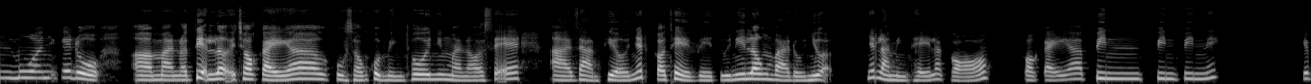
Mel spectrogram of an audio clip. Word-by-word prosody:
mua 305 0 -1
những 300 0 -7
cái 315 0 -1
đồ, 250 -8 +4 0.3
ờ, 210 -1 +2
mà 205 -1 +1
nó 205 0 0
tiện 290 -6 +6
lợi 255 0 +4
cho 245 0 +4
cái, 205 -4 +4
ơ, 250 0 +4
cuộc 215 -4 -2
sống 195 0 -2
của 240 +1 +4
mình 195 -1 -4
thôi 235 0 +3
nhưng 230 -1 -1
mà 195 - -1
nó 190 0 -3
sẽ, 255 +7 -2 0.3
à, 195 -2 -1
giảm 195 -3 -1
thiểu 195 -4 +2
nhất 275 +11 -1
có 215 -1 +3
thể 220 -6 +3
về 190 +1 -4
túi 205 +1 0
ni 235 +3 +2
lông 245 -2 +4
và 200 -3 +1
đồ 185 0 -4
nhựa. 215 +2 +1 0.4
Nhất 320 - -2
là 245 -6 +2
mình 195 -2 -3
thấy 190 +1 -4
là 240 - -4
có 185 +8 -2 0.3
có 200 -1 -4
cái, 200 +1 -5
a, 255 +1 -4
pin 260 -2 -1 0.2
pin 255 -2 -4
pin 255 -1 -4
ấy, 315 +5 -6 0.8
cái 270 - -3
220 Hz, 220 wpm, -21 LUFS, 195-255 Hz, 0.8 s, tiện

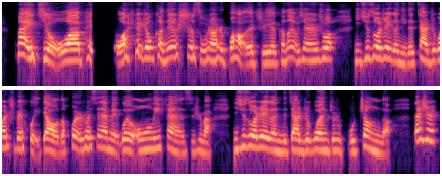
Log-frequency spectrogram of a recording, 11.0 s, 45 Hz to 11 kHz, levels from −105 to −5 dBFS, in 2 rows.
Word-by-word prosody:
卖 365 -5 +6
酒 270 -5 0
啊， 245 +1 +10
陪 245 - -6
酒 445 - -5
啊， - - +5
这 - - -4
种 280 0 +3
肯 250 - -3
定 295 +2 0
世 290 -3 -3
俗 240 -3 -7
上 240 -1 +3
是 250 - -2
不 275 +3 0
好 265 - +2
的 200 - +1
职 205 0 -6
业。 210 0 -1
可 230 - -4
能 285 - -3
有 - - -7
些 250 0 -4
人 245 +1 -2
说 275 -1 +1 0.2
你 230 - -12
去 285 - -6
做 295 -2 +5
这 280 -2 +1
个， 230 - -2
你 200 -3 -7
的 200 +1 -5
价 235 - +3
值 240 +1 -5
观 260 +1 0
是 250 - -17
被 235 - -1
毁 - - -8
掉 220 -5 +4
的。 185 - -6
或 275 - -1
者 220 - -3
说 250 - -1
现 270 +2 -8
在 250 - +2
美 200 -5 -3
国 225 - -2
有 200 - +1
onlyfans 225 -4 -4
是 210 - -9
吧。 185 -2 -3 0.2
你 230 - -6
去 280 - -4
做 280 -1 +4
这 265 -2 +4
个， 220 -2 0
你 - - -5
的 - - -4
价 220 +1 +2
值 210 +1 -4
观 220 0 +1
就 220 - -5
是 215 - -6
不 200 0 -7
正 210 -3 -2
的。 - - -5 0.3
但 390 +2 +3
是 430 - 0
240 Hz, 410 characters per minute, -23 LUFS, 215-275 Hz, 0.3 s, 啊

